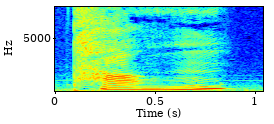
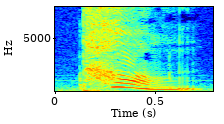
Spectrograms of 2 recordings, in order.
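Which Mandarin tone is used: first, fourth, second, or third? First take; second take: third; fourth. First: The pitch dips low, then rises. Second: The pitch falls sharply from high. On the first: It means to lie down. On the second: It means hot.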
